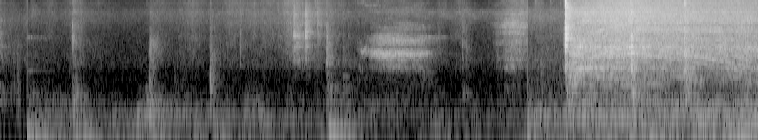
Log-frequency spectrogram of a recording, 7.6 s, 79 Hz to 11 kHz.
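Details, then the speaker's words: Hitachi EX75UR excavator with known faulty alternator, starting attempt on the road: light clicks about four a second, then a sudden loud high whirr with no engine catching; starter spins but won't engage, burning smell, starter suspected fried. "oh man I might have fried it I smell it crap it's just the uh the starter is not engaging"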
